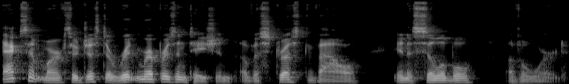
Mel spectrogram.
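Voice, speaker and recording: Male language teacher, very low voice, patient scripted explainer. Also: normal speed, pushed and bright. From English-speaking country. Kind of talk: scripted instructional narration.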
